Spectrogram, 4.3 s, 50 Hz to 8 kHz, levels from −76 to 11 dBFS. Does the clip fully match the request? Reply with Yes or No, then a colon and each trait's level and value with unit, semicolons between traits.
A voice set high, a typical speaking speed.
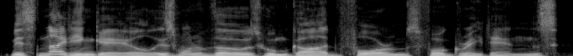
No: medium, 140 Hz; average, 165 wpm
